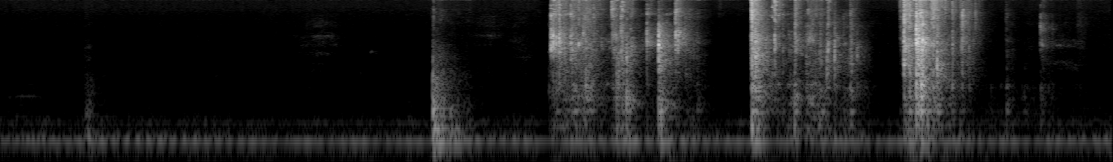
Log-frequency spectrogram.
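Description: Handling noises as a perfume bottle is examined at a desk: a faint click about a second in, then a run of short knocks and rustles in the second half, over a steady low hum.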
